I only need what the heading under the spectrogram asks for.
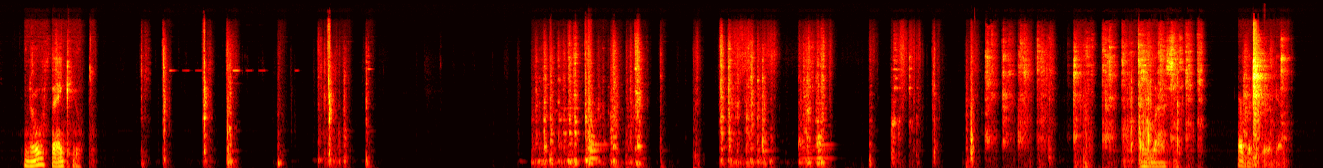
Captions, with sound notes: No thank you. [Knife cutting] And last, our vinegar again.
